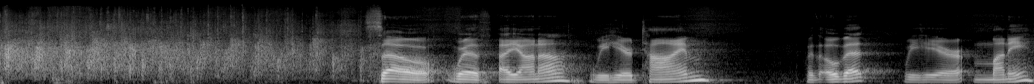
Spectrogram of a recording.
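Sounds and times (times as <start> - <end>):
crowd applauding: 0.0 - 3.9
speech: 3.8 - 7.2, 8.1 - 10.3.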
